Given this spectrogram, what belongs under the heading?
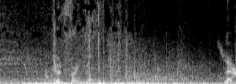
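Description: Loud, close fire-blast spell explosions from Hogwarts Legacy, dense booming bursts and crackling debris filling the moment, with a spoken voice mixed in.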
